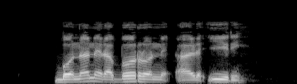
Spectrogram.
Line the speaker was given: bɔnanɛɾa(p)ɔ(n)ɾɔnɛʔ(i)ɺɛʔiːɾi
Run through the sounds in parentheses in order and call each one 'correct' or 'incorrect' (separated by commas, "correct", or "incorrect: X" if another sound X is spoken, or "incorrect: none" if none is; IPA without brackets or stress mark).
incorrect: b, incorrect: none, incorrect: a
